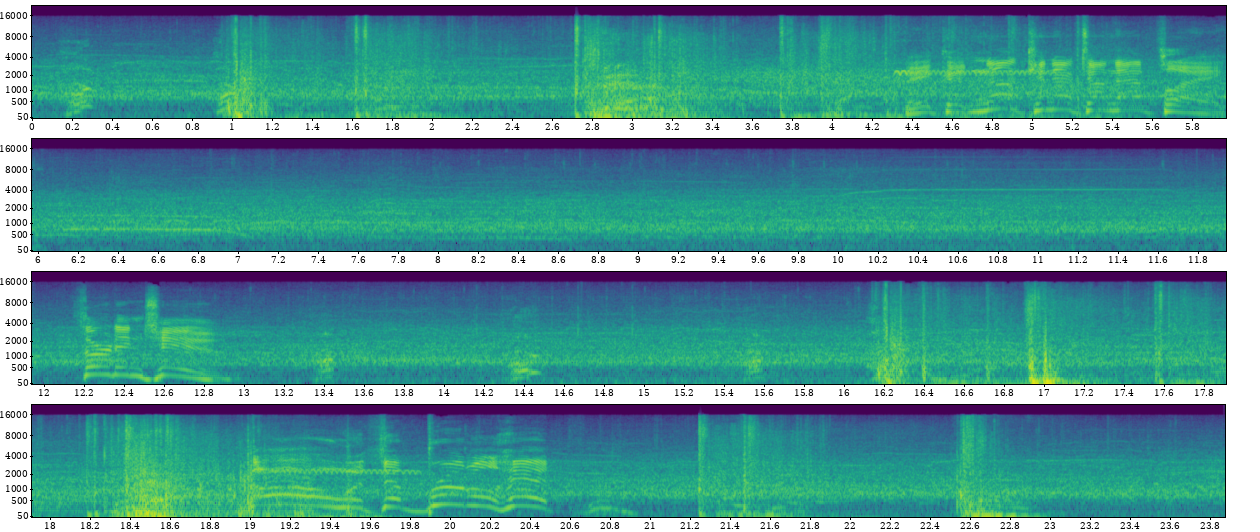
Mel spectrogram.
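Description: Players collide with heavy thuds.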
